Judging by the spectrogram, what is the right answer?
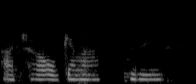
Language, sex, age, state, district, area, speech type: Urdu, female, 30-45, Uttar Pradesh, Aligarh, urban, conversation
